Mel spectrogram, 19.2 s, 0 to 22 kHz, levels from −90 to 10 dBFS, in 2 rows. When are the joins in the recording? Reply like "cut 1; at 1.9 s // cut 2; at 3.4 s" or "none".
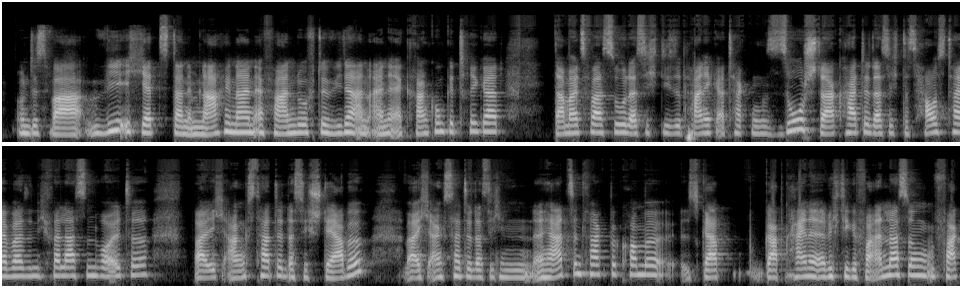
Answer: cut 1; at 13.6 s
